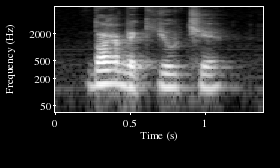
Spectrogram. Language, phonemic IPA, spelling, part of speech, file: Dutch, /ˈbɑrbəˌkjucə/, barbecuetje, noun, Nl-barbecuetje.ogg
- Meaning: diminutive of barbecue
